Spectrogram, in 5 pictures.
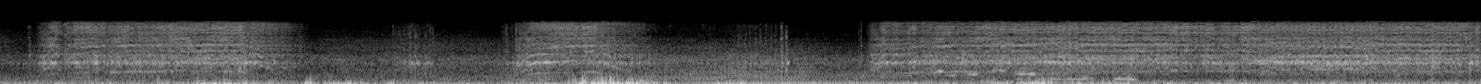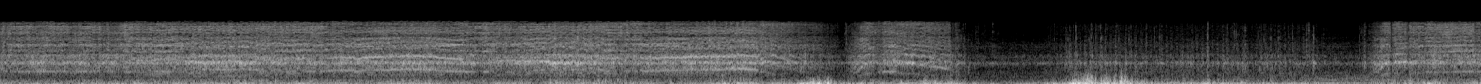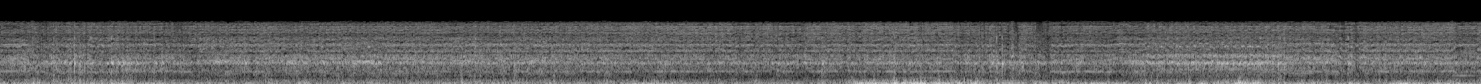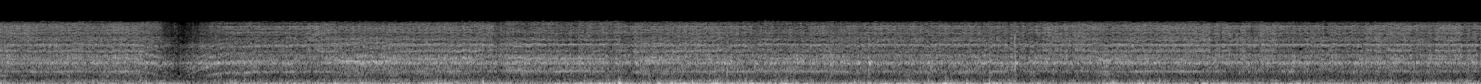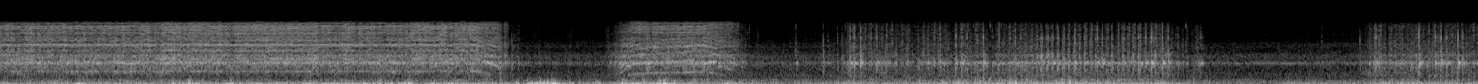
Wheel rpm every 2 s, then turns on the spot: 110, 40, 50, 20, 100, 160, 160, 160, 160, 160, 160, 50, 10, 20, 100, 160, 160, 160, 160, 160, 160, 170, 130, 130, 160, 160, 160, 160, 160, 160, 160, 150, 60, 30, 20, 10, 10.
6-8 24-28 66-74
